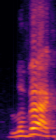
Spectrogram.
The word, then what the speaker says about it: Levesque: Jane Levesque. Levesque, that's right. No, the S is silent.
